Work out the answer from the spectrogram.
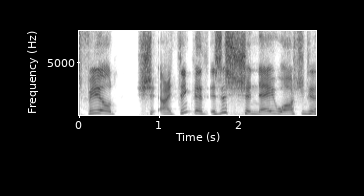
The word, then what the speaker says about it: Cheney: I think is this Cheney, Washington. How do I pronounce this? Cheney.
